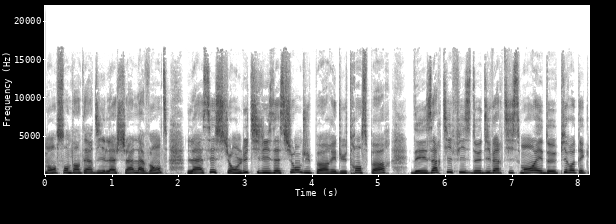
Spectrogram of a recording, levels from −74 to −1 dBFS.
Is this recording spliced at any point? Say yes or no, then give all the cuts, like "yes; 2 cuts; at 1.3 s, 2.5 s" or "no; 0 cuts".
no; 0 cuts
